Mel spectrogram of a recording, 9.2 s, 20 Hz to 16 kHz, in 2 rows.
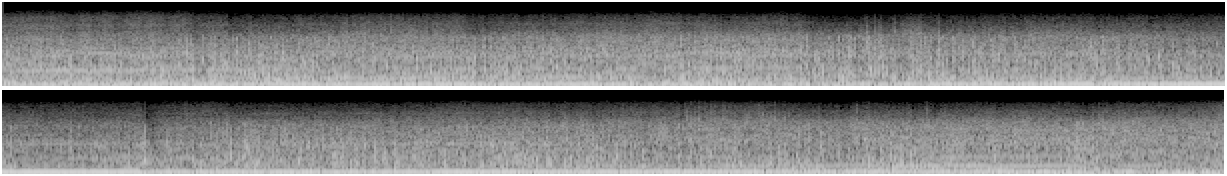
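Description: ESS-supercharged BMW E46 M3 running hard at high revs on track, a loud steady low drone under a wash of noise. Its pitch steps up about three and a half seconds in and drops back slightly near the end.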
